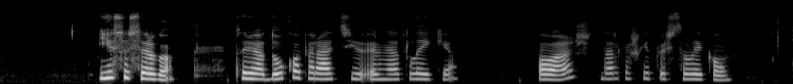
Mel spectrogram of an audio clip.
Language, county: Lithuanian, Kaunas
